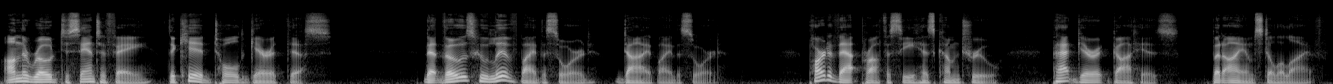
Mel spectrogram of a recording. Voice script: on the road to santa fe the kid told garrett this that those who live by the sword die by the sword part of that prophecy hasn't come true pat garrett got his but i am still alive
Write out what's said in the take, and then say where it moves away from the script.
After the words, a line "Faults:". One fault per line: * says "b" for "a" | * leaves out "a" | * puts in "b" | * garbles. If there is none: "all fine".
on the road to santa fe the kid told garrett this that those who live by the sword die by the sword part of that prophecy has come true pat garrett got his but i am still alive
Faults:
* says "has" for "hasn't"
